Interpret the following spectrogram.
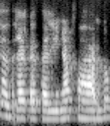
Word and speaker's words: Andrea Catalina Fajardo: So yeah, my name is Andrea Catalina Fajardo, pronounced in Spanish.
